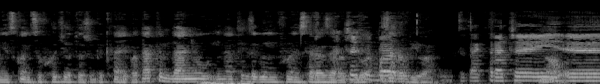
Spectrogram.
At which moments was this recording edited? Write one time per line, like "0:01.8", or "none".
0:01.4
0:02.5
0:04.9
